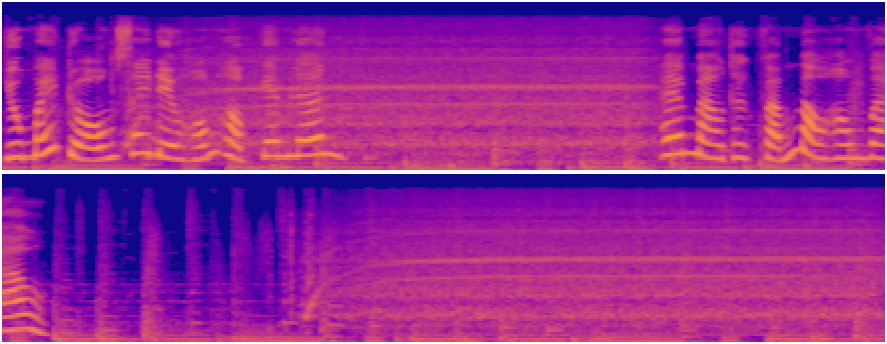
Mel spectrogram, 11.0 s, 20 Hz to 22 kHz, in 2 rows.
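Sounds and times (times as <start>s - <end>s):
electric hand mixer whining: 0.6s - 4.4s, 7.3s - 11.0s.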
